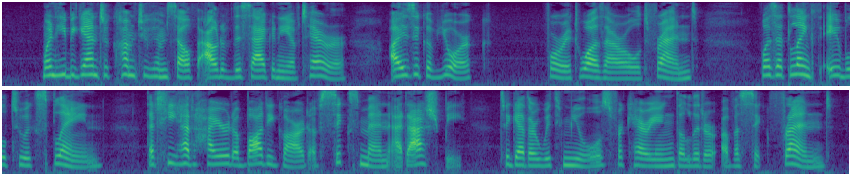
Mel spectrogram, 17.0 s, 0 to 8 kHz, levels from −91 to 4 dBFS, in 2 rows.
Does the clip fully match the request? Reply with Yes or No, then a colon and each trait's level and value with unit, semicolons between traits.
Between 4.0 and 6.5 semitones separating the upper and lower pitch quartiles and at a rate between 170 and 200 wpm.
Yes: average, 4.5 semitones; average, 180 wpm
